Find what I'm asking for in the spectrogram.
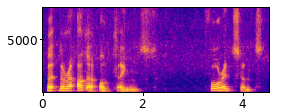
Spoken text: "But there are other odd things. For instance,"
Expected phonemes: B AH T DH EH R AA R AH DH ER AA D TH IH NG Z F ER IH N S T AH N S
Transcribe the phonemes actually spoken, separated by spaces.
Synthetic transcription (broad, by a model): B AH T DH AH R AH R AH DH ER AA D TH IH NG Z F ER IH N S T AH N S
